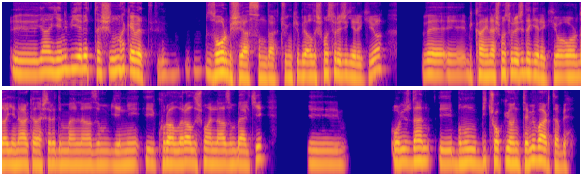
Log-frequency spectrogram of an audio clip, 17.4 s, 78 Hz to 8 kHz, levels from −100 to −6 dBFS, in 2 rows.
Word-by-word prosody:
Iıı, 155 -2 -1
ya, 175 +2 +1
yeni 175 +3 +1
bir 200 - 0
yere 205 0 +4
taşınmak, 180 +2 -1
evet, 155 -4 +4 0.7
zor 160 +1 +6
bir 135 - -1
şey 140 +1 +2
aslında. 130 -1 -1
Çünkü 140 +1 -5
bir 150 - +2
alışma 140 +2 +1
süreci 155 -2 -1
gerekiyor 140 +8 -1 0.6
ve, 150 -1 +2
eee, 150 0 -6
bir 140 - -9
kaynaşma 145 +1 +1
süreci 160 0 0
de 160 - +3
gerekiyor. 140 -2 0
Orada 140 0 +2
yeni 140 0 0
arkadaşlar 140 0 -1
edinmen 140 -1 -3
lazım. 140 0 -4
Yeni, 140 +1 -4
iii, 145 -2 -6
kurallara 145 0 +2
alışman 145 0 -1
lazım 140 0 -2
belki. 140 +6 -2 0.6
İii, 140 -1 -6 0.7
o 150 -1 +1
yüzden, 160 +1 +1
iii, 145 -1 -3
bunun 150 -1 0
birçok 160 0 -2
yöntemi 145 +2 +2
var 155 -6 +4
tabii. 130 -1 -5
145 Hz, 150 wpm, -24 LUFS, 140-160 Hz, 0.7 s, zor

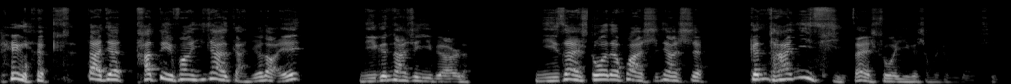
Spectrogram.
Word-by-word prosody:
这 265 -3 +6
个 - - -1 0.4
大 250 -5 +4
家 220 -1 +4
他 240 +1 +2
对 235 -5 +3
方 230 0 +2
一 220 +2 -2
下 260 -3 +1
子 180 - -5
感 125 - -9
觉 170 +7 -3
到， 200 - +1
哎？ - - -6 0.7
你 145 +2 -7
跟 195 +4 +3
他 185 -3 0
是 175 +1 -2
一 150 -3 -7
边 140 -1 -5
儿 130 -1 -6
的， 115 - -12 0.6
你 160 +2 -5
在 215 0 +3
说 220 +4 +4
的 210 -2 +2
话， 200 -4 0
实 - - -9
际 220 - -4
上 185 -4 -1
是 155 +3 -4 0.5
跟 235 +2 +6
他 225 +3 +1
一 295 -1 0
起 130 - -8
在 170 -2 -2
说 135 +3 -5
一 120 -1 -8
个 125 - -9
什 110 - -17
么 110 - -22
什 110 - -30
么 - - -32
东 105 - -35
西。 - - -28
185 Hz, 265 characters per minute, -26 LUFS, 140-225 Hz, 0.7 s, 这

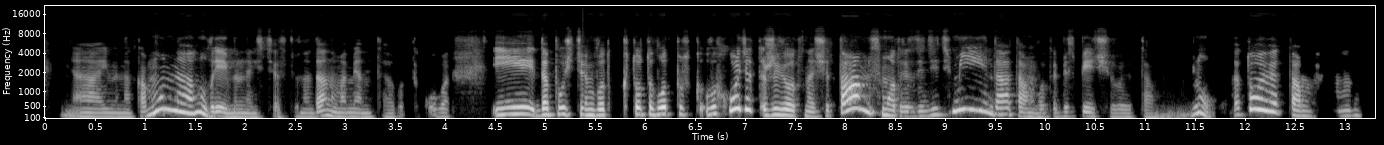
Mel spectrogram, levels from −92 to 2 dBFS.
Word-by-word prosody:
ня 140 - -9
именно 135 -1 -9
коммуна. 315 - +2
Ну, 280 -4 +2
временная, 135 -6 -3
естественно, 130 +1 -14
да, 170 +6 -2
на 175 - -6
момент, 135 -2 -9
э, 125 -1 -14
вот - - -23
такого. 140 0 -15 0.4
И, 230 +1 +3
допустим, 210 0 +1
вот 200 0 +1
кто-то 225 -1 0
вот 235 +2 +6
в - - -27
отпуск 230 -1 -9
выходит, 370 - +3
живёт, 195 -3 +2
значит, 160 +1 -7
там, 380 +3 +6
смотрит 180 - -4
за 165 - -8
детьми, 330 - -1
да, 225 -1 -1
там, 145 -10 -6
вот, 135 +1 -13
обеспечивает, 140 -3 -10
там, 125 0 -14 0.3
ну, 260 +4 -4
готовит 355 -7 +2
там, 175 -4 -3 0.2
мгм. 175 +2 -12
185 Hz, 160 wpm, -23 LUFS, -, 0.4 s, вот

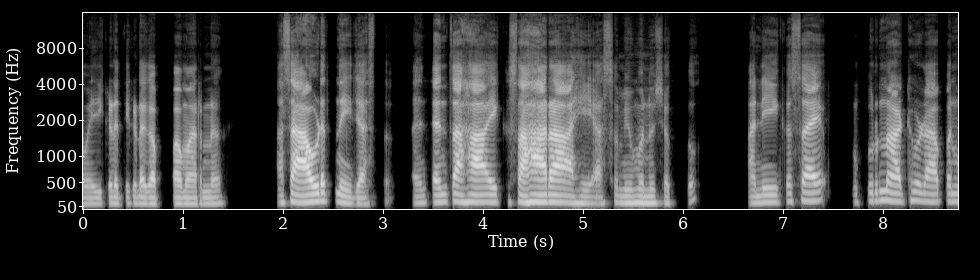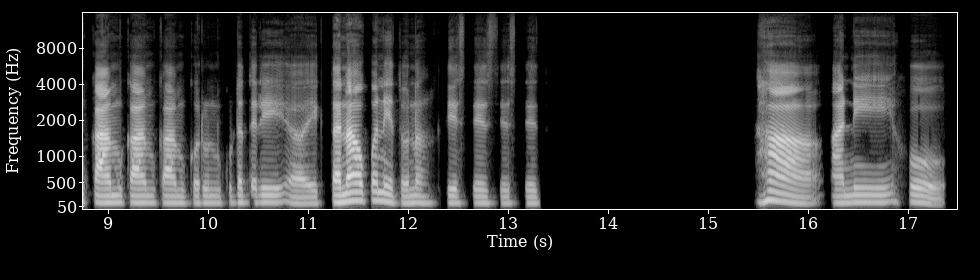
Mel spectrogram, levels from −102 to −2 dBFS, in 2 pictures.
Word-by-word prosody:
व 110 - -6
इकडं-तिकडं 115 +1 -4
गप्पा 115 0 -2
मारणं, 110 +1 -3 0.6
असं 130 - +2
आवडत 140 +4 +7
नाही 130 -6 -1
जास्त. 110 +1 -6 0.3
आणि 120 +1 -8
त्यांचा 140 +2 +2
हा 140 0 +5
एक 135 0 -3
सहारा 140 +2 +6
आहे 120 -1 -2
असं 125 +3 -11
मी 125 - -3
म्हणू 125 0 -2
शकतो. 120 0 -12 0.5
आणि 130 +2 -3
कसं 150 +2 -5
आहे, 155 +1 +3 0.5
पूर्ण 160 +2 -5
आठवडा 155 0 +1
आपण 145 +1 -4
काम, 130 0 +4
काम, 130 -1 +1
काम 125 -1 -2
करून 125 0 -8
कुठेतरी 135 +1 -6
अ, 115 -3 -5
एक 115 +1 -7
तणाव 155 +5 +6
पण 165 -1 -2
येतो 130 -4 -3
ना. 125 0 -6 0.2
तेच-तेच, 125 -1 -7
तेच-तेच. 120 0 -11 2.2
हां. 135 -7 +2 0.2
आणि 135 +2 -4 0.2
हो. 120 -8 -4
130 Hz, 135 wpm, -22 LUFS, 120-140 Hz, 2.2 s, आवडत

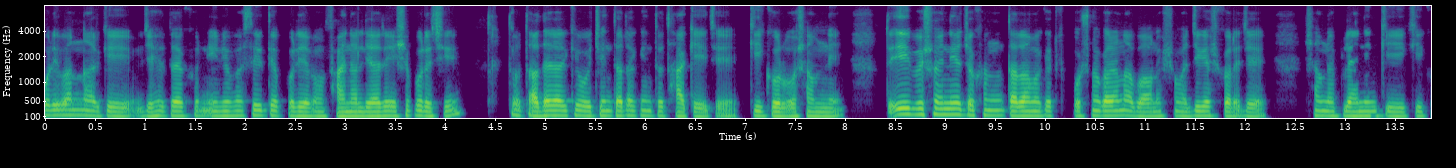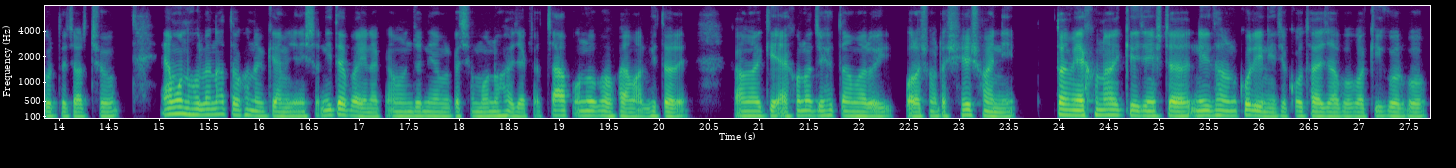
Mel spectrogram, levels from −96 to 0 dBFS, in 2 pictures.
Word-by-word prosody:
পরিবার 135 +1 +1
না - - 0
আরকি 120 0 -1 0.3
যেহেতু 120 +2 -1
এখন 120 +1 -7
ইউনিভার্সিটিতে 125 +2 -1
পড়ি 115 -1 0
এবং 115 +1 -2
ফাইনাল 115 0 +2
ইয়ারে 115 +1 +4
এসে 120 +3 -3
পড়েছি, 120 -1 0 0.6
তো - - -4
তাদের 125 +2 +5
আরকি 130 +1 -2
ওই 120 - +3
চিন্তাটা 125 +1 +1
কিন্তু 125 -1 -2
থাকেই 110 -1 -1
যে, - - -4 0.3
"কি 125 - 0
করবো 115 0 +4
সামনে?" 110 -1 -1 0.5
তো - - -18
এই 160 - +7
বিষয় 155 +1 +2
নিয়ে 155 0 +4
যখন 135 0 -1 0.2
তারা 120 0 +6
আমাকে 120 0 +1 0.2
প্রশ্ন 115 +2 -4
করে 125 0 +5
না - - +1
বা 115 - +2
অনেক 115 +1 -4
সময় 115 -2 -3
জিজ্ঞেস 120 0 +1
করে 115 +1 +1
যে, 110 - 0 0.6
"সামনে 125 -2 0
প্ল্যানিং 120 0 +2
কী? 115 - -2 0.2
কী 115 - -3
করতে 115 0 -2
চাচ্ছ?" 110 0 -2 0.7
এমন 175 +2 +5
হলে 150 0 +2
না 160 - -2
তখন 140 0 0
আরকি 115 +1 -3
আমি 110 0 -1
এস 115 - -5
নিতে 140 +3 +4
পারি 115 -3 +2
না। 105 - -1
কেমন 115 0 -2
জানি 115 0 0
আমার 110 0 -2
কাছে 115 0 -4
মনে 115 +1 0
হয় 120 -3 0
যে 110 - +1
একটা - - -11
চাপ 130 -1 +3
অনুভব 125 -1 +2
হয় 115 -2 +1
আমার 105 -1 -2
ভিতরে। 115 -2 +1 0.5
কারণ 120 - 0
আরকি 120 +1 -1
এখনো 125 +2 0
যেহেতু 125 0 -2
আমার 115 -1 +2
ওই 110 - -1 0.2
পড়াশোনাটা 115 +1 0
শেষ 140 0 +2
হয়নি 110 -2 +1 0.5
তো - - +5
আমি 135 -1 +3
এখনো 140 +1 -1
আরকি 140 -1 -2
এই - - 0
জিনিসটা 120 0 +3 0.2
নির্ধারণ 130 0 +2
করিনি 125 -6 +3
যে 115 - -3
কোথায় 115 -1 +2
যাবো 110 0 -1
বা 110 - +1
কি 120 - -4
করবো? 110 0 +1
120 Hz, 195 wpm, -23 LUFS, 115-125 Hz, 0.7 s, এই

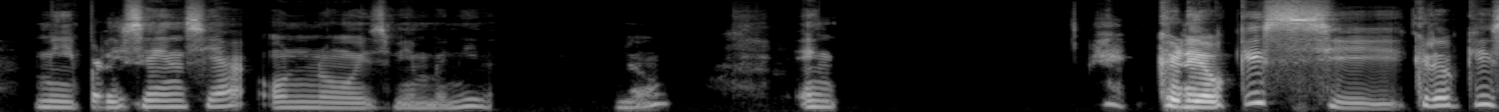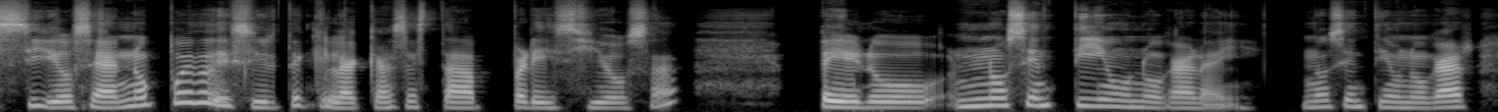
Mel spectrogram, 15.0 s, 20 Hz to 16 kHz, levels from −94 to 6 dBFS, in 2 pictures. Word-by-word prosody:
mi 195 -2 -8
presencia, 205 +2 -1
o 180 - -10
no 175 -2 -11
es - - -9
bienvenida?, 85 - -14 0.6
¿no?, 180 +11 -13 0.6
en 200 0 -6 1.6
creo 200 -5 +8
que 330 +2 +2
sí 160 - +6
creo 245 0 0
que 280 +5 -4
sí. 235 -6 +4
O 185 - -2
sea, 180 -1 +3
no 235 +6 -2
puedo 340 +3 -3
decirte 190 - -2
que 225 - -8
la 170 0 0
casa 175 +4 -5
está 175 -2 -3
preciosa, 175 - -3 0.7
pero 180 -2 -1
no 230 +3 -3
sentí 245 -2 +1
un 200 -2 -8
hogar 170 -1 -4
ahí, 160 - -12 0.2
no 195 +1 -10
sentí 205 -2 -6
un 175 -1 -9
hogar, 185 +3 0
190 Hz, 135 wpm, -24 LUFS, 175-225 Hz, 1.6 s, creo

